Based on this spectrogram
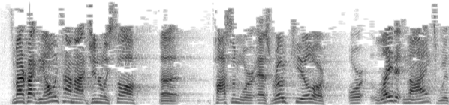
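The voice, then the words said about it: Tennessee Southern accent. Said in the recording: “I'm a Tennessee boy. And I know when new people come, they're always trying to figure out that accent... they said, "Oh, we knew you weren't from here."”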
